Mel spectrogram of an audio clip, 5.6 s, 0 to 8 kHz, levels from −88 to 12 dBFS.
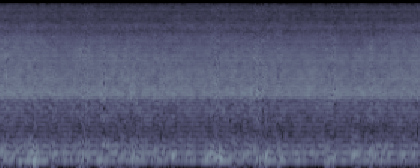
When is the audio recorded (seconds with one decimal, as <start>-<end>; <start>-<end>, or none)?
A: none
